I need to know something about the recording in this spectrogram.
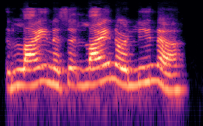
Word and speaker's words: Line: how do you pronounce line? Is it line or Lina from Norway? L-I-N-E. How do you pronounce Lina. That? Lina.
